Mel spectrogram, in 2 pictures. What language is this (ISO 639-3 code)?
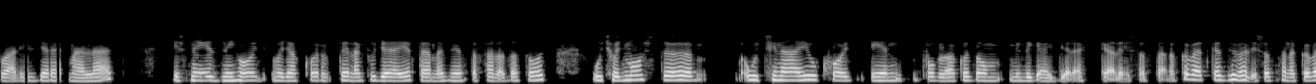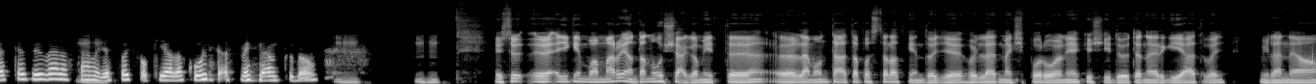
hun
